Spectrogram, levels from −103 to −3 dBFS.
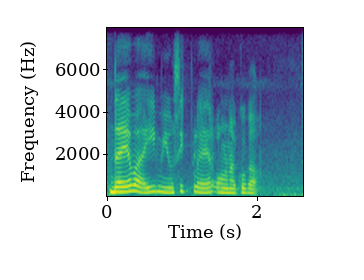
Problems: background sounds at intervals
